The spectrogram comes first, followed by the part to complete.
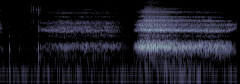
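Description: A man drawing an audible breath through his mouth, a little past halfway through, after a fainter breath near the start.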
